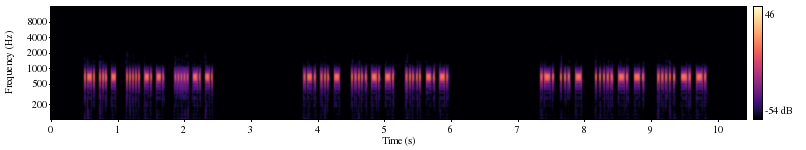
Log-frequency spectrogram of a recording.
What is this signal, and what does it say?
Morse code, heard as a keyed tone, about 46 wpm, 700 Hz. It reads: RST 5NN 5NN RST 5NN 5NN RST 5NN 5NN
